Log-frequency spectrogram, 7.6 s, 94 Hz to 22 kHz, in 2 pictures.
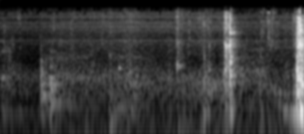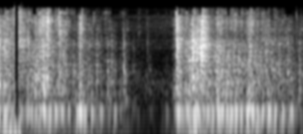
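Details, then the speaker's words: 1960s Mercury 3.9 outboard, stored two years, new impeller, start on choke: catches in ragged bursts, sputters and dies twice, won't hold idle; owner suspects plugged intermediate and pilot carburetor jets, as it runs only from half throttle up. "she just doesn't want to continue looks like I got lucky on the first shot because clearly she doesn't want to continue"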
